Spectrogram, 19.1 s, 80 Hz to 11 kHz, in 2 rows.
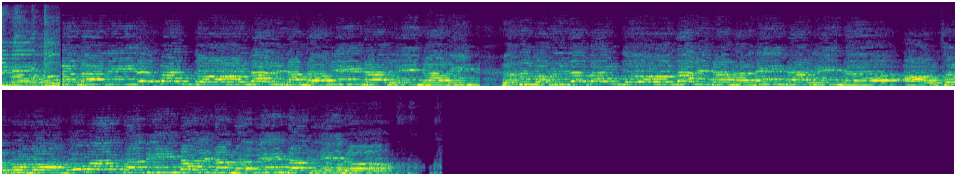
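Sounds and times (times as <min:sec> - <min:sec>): high-pitched sung melody: 0:00.0 - 0:13.6.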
